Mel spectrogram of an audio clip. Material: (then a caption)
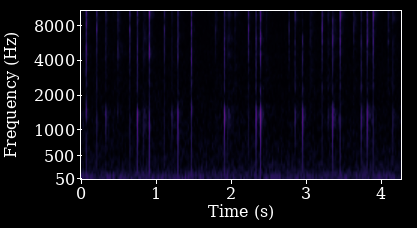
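Plastic. A small, closed, hollow octagonal makeup compact of metallic silver-finished plastic is held in the hands and tapped and scratched on the lid with long nails. It gives about thirty quick, bright, dry clicks with no ring, some clustered and some spaced, with faint scratching between them.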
